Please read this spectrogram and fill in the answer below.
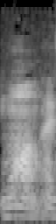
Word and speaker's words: Wong: years I saw Michelle Wang she uh Wong that's how you pronounce it she did it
